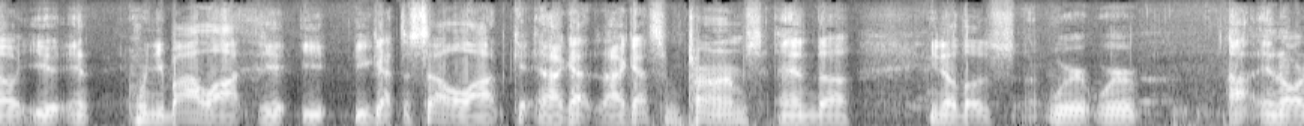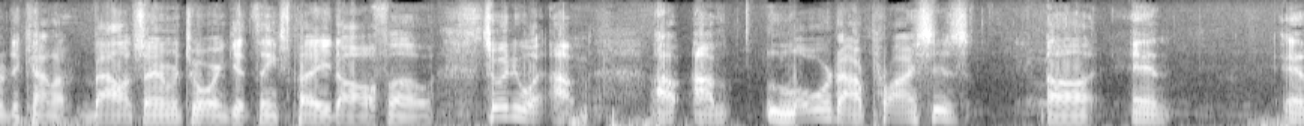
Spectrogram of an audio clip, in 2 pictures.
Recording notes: MidDays is LIVE from Carter Jewelers on High Street in Downtown Jackson today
